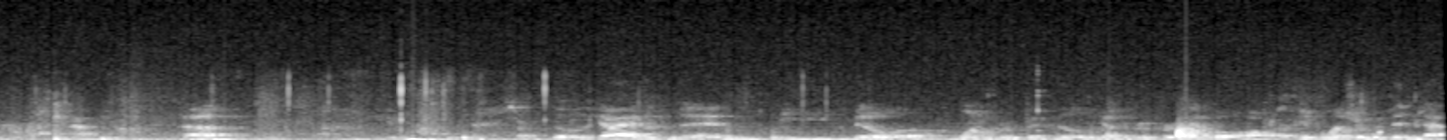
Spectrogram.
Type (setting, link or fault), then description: setting, live audience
